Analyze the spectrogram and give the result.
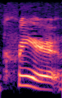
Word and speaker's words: CRER: And Creer, am I pronouncing it right? C-R-E-R. – Yeah. – Creer's work and C-R-E-R.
